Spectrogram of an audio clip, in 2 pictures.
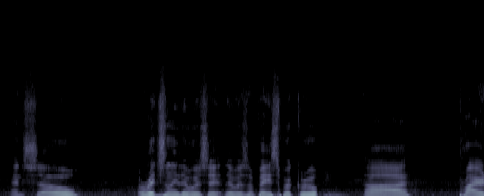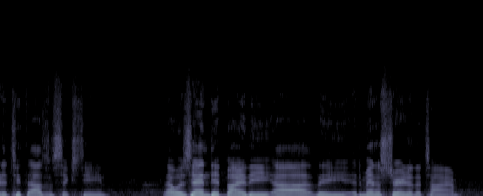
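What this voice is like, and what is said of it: American accent, not Scottish. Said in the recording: “that is not a Scottish accent ... just north of Boston in the States”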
